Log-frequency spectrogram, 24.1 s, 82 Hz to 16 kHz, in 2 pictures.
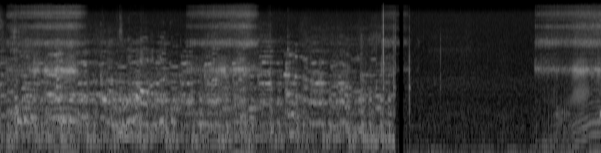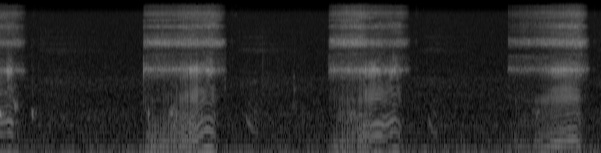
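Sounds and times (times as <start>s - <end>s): man snoring: 0.0s - 1.8s, 3.6s - 5.4s, 7.6s - 8.0s, 10.7s - 12.6s, 14.9s - 17.1s, 18.6s - 20.2s, 22.2s - 23.8s.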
